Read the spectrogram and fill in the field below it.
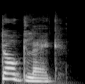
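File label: "dogleg", British English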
